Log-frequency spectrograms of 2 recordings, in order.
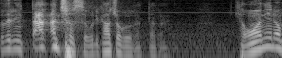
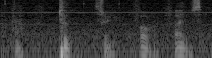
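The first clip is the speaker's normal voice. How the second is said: quiet counting; 8 semitones lower, 18 dB quieter, faster than usual. Retold or imitated. Officer counting pastor's money.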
